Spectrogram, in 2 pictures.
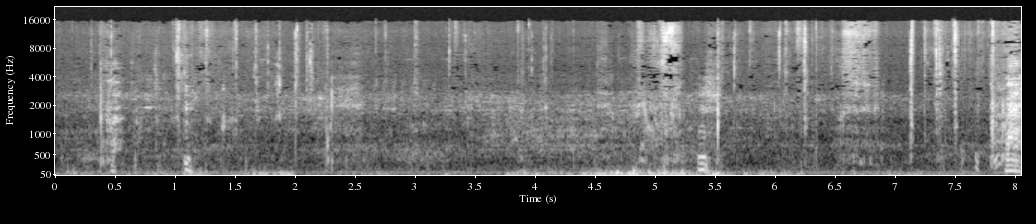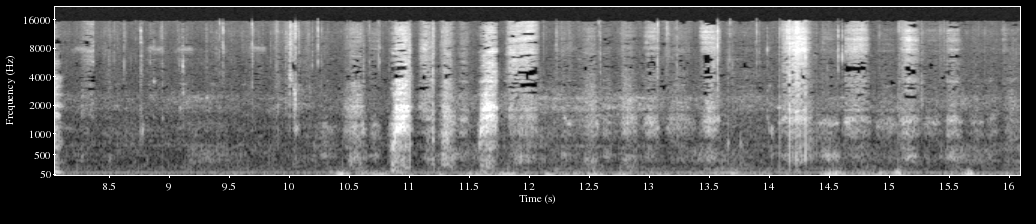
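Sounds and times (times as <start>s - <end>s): person chewing wetly: 0.2s - 16.0s
sharp mouth clicks: 9.8s - 15.5s.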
